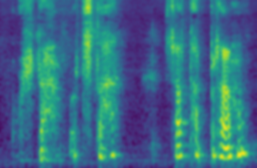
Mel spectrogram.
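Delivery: very soft near-whisper; murmured under the breath; retold muttering.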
